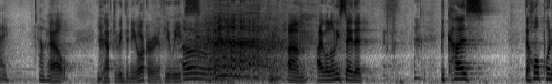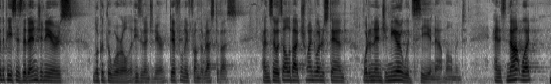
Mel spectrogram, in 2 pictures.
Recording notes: Recorded April 7, 2015 at New York’s 92nd Street Y.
